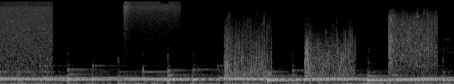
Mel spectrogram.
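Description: Bursts of hissing synthesized noise from a physical modeling synth switch on and off in an uneven rhythm over a steady low electronic hum, close and moderately loud.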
